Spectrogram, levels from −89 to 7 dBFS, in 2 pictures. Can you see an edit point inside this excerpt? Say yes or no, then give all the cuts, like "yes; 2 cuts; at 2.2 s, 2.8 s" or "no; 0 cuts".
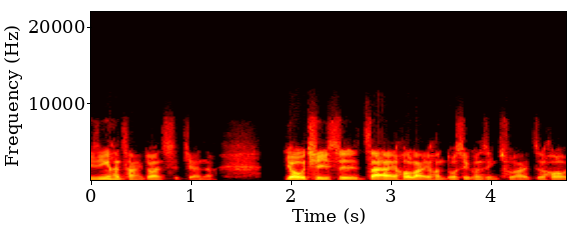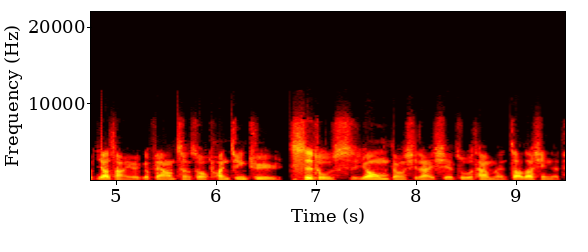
yes; 2 cuts; at 4.1 s, 7.7 s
